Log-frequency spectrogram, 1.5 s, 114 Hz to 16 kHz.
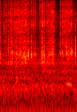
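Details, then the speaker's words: Kodak Ektar H35 half-frame 35mm film camera rewinding film; fast, light, high-pitched ratcheting clicks in short bursts, normal for the rewind; normal rewind clicking. "As you rewind the film, and you'll hear that clicking noise, totally normal."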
